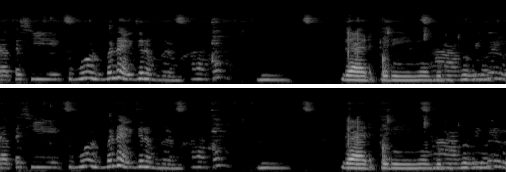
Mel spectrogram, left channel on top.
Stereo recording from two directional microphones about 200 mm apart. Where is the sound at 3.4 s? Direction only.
5° left (ahead or behind).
